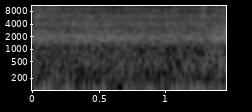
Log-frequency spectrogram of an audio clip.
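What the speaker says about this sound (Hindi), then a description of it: "ये देखिए चारों तरफ पानी की कलकलाहट की आवाज़ आ रही है" Water babbles and flows steadily through a forest with kadam trees, a soft continuous wash with low rumbling, fairly faint and unbroken, with no voices.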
